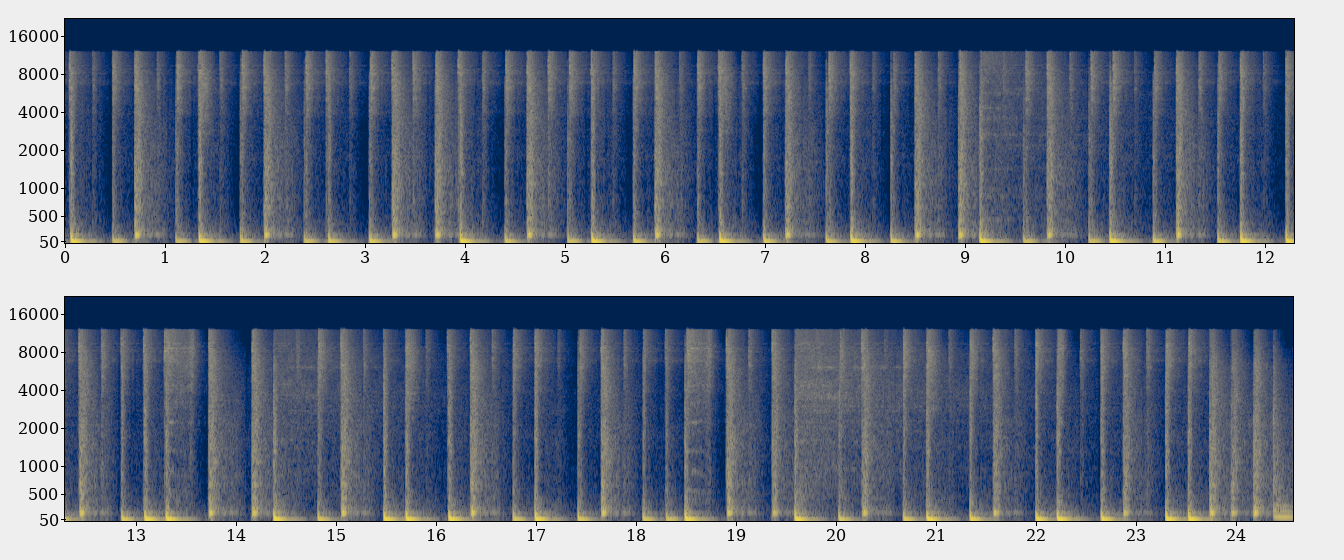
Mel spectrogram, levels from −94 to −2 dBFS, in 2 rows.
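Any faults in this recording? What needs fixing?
Throughout the music, tones sound hoarse, grainy and somewhat muffled. On a spectrogram, everything stops at a hard ceiling at 12.1 kHz and the harmonics below look noisy and smeared. This is likely Opus compression in its hybrid speech mode, which fits a bitrate around 16 kbps. To prevent it, encode music at a higher Opus bitrate so the encoder stays in its full-band music mode.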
